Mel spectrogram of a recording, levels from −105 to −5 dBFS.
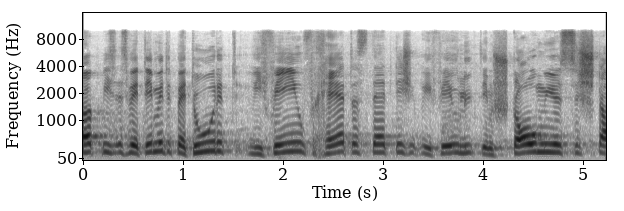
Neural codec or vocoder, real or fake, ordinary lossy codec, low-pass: none; real; none; 9.9 kHz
